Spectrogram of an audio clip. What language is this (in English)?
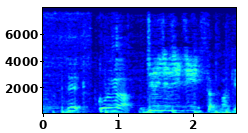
Japanese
